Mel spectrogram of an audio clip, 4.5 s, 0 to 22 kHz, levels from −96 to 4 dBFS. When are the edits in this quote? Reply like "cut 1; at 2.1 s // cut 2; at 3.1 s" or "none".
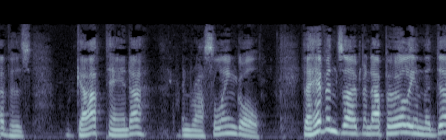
cut 1; at 1.8 s // cut 2; at 3.0 s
